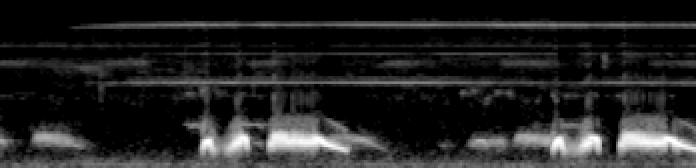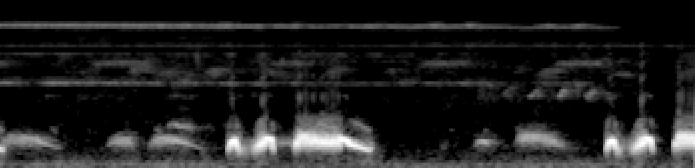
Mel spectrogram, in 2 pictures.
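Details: Meratus-style spotted dove call used to challenge a rival. Phrases of two sharp short notes and a long sliding coo recur about every three seconds, with quieter coos filling the gaps.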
